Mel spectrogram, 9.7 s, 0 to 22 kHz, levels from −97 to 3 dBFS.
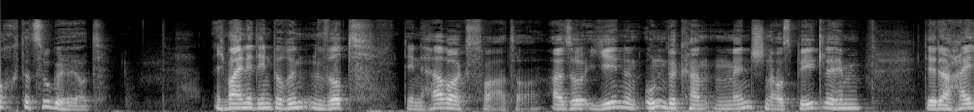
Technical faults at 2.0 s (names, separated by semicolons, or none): none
